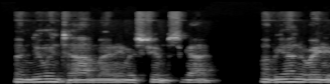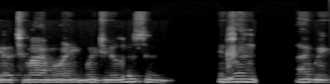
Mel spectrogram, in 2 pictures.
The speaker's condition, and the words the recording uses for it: ALS (motor neuron disease). Now you've got a different voice.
